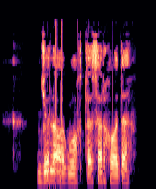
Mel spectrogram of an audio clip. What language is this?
Gawri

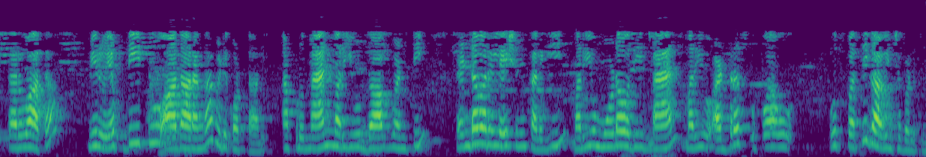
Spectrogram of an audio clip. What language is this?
Telugu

